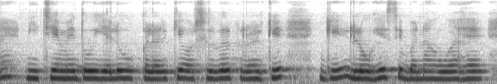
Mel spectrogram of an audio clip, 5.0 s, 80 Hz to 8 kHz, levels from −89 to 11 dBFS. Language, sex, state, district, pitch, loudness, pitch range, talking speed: Hindi, female, Jharkhand, Deoghar, 225 Hz, -14 LUFS, 220-235 Hz, 190 wpm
